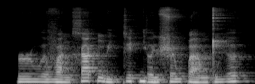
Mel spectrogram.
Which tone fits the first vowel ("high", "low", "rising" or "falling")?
low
